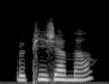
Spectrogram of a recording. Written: pyjama

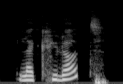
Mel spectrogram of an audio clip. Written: culotte

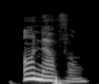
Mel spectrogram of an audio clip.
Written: en avants

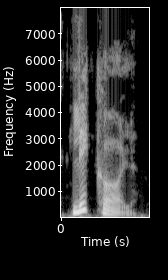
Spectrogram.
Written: ecole

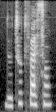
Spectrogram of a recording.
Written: de toute facon

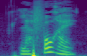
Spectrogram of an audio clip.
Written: foret

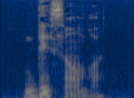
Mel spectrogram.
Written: decembre

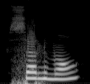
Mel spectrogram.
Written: seulement

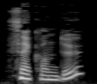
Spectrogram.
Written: cinquante-deux

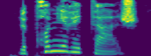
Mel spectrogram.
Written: premier etage

